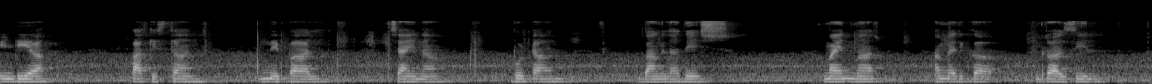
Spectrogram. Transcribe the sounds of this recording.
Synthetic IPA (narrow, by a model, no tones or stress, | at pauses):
ɪɳɖija | paːkɪst̪aːnː | eːpaːl | t͡ʃaːjna | bʊʈaːn | bãːŋɡlaːd̪eːʃ | majnmaːɾ | ɐmeːɾika | bɾaːziːl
